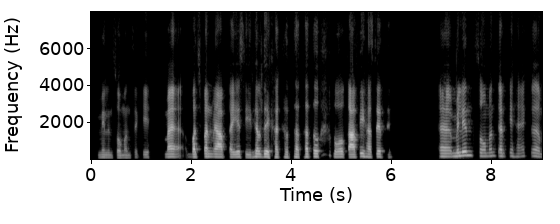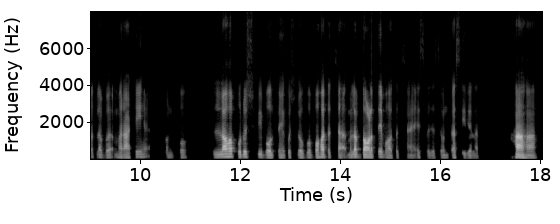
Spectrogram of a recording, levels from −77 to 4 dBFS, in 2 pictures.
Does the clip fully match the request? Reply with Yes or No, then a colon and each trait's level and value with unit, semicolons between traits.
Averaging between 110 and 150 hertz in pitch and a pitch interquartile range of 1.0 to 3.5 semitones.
Yes: low, 135 Hz; average, 2.9 semitones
